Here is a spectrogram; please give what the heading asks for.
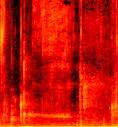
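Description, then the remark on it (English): Someone takes a sip of water: a few soft, wet mouth clicks and a swallow or two, irregularly spaced over a low steady hum, with no talking. “Another drink of water.”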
